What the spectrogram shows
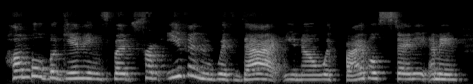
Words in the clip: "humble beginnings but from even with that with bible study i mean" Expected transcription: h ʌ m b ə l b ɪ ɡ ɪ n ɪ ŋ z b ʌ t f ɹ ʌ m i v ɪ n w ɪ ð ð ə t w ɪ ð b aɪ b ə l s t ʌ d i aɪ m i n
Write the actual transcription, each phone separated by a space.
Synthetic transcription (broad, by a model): h ʌ m b l b ɪ ɡ ɪ n ɪ ŋ z b ʌ t f ɹ ʌ m i v ɪ n w ɪ ð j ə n w ɪ ð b aɪ b l s t ʌ d i aɪ m i n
